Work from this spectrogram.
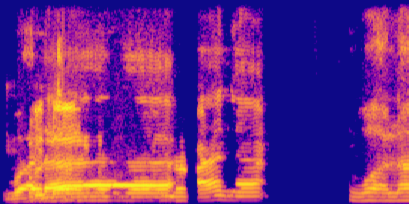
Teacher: انا کے نون کو جو ہے لمبا نہیں کرنا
